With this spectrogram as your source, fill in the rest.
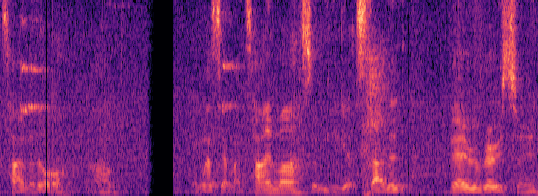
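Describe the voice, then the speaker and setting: With an energetic tone, a man at medium pitch talks at a fairly quick pace with ordinary pitch variation, amid audible room echo and noticeable background noise. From Australia. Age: 20s. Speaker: fitness trainer. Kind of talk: live stream chat.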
